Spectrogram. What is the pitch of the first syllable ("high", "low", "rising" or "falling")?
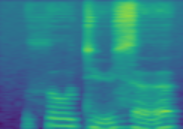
high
